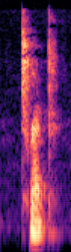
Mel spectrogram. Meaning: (noun) 1. A journey by ox wagon 2. The Boer migration of 1835–1837 3. A slow or difficult journey 4. A long walk; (verb) To make a slow or arduous journey
- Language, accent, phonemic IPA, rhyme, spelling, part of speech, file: English, Southern England, /tɹɛk/, -ɛk, trek, noun / verb, LL-Q1860 (eng)-trek.wav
